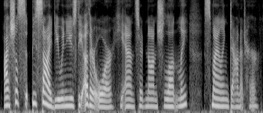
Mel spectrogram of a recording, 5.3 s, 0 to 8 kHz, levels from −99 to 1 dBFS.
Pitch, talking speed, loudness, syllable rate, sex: 195 Hz, 195 wpm, -22 LUFS, 5.7 syllables/s, female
